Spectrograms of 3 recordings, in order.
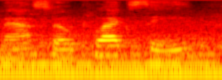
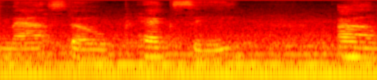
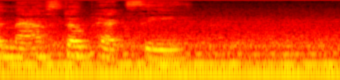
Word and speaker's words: mastopexy: I have been saying it wrong. I've been saying mastoplexy, but it is mastopexy without the L. So, when they showed me the mastopexy scars, I was so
